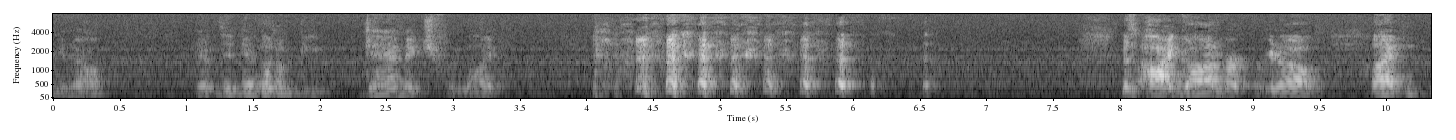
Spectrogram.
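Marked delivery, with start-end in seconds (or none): 3.4-7.3 loud high cackle; high laugh. Real, not acted. Laughing hard at his own boast to the listener.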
